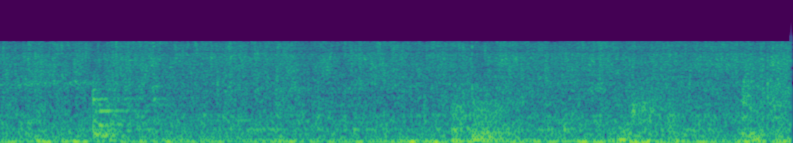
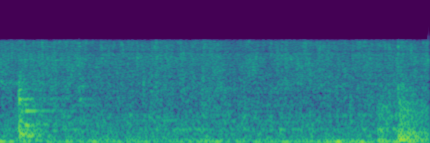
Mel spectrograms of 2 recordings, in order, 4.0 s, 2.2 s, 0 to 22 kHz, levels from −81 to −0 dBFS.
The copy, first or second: first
